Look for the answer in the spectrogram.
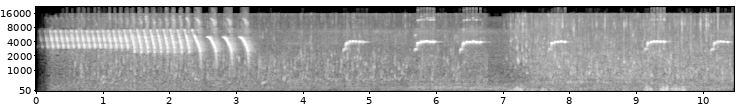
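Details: Canary song, offered as therapy for canaries that have stopped singing: opens with a dense, buzzy high trill lasting about three seconds, then a few sweeping notes and sparse short upslurred whistles separated by pauses.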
